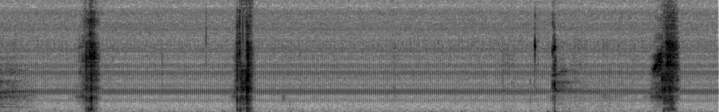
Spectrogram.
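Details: Hay fever sneezing after gardening, still continuing: three soft, sharp sneezes a few seconds apart with a steady high tone behind; repeated allergic sneezing.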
